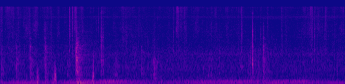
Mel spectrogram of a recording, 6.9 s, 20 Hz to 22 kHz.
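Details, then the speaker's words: 2nd-gen Toyota Tundra, heard at the steering rack and pinion: sharp single pops at irregular intervals over idle as the wheel turns, louder in drive or reverse; worn rack and pinion bushing. "this is actually the part that's making the sound right here dragon pinion the steering rack and pinion"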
